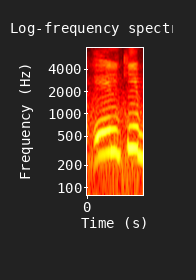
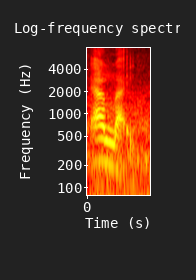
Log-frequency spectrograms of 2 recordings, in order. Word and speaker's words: Ailke: কোম্পানির সম্বন্ধে জানে না, এটা কিন্তু এলকি লেখা দেখতেছেন, AILKE। এটাকে লিখতে গেলে এলকি বলে, বাট এটা প্রোনাউন্সে আমরা বলি অ্যালাইক।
